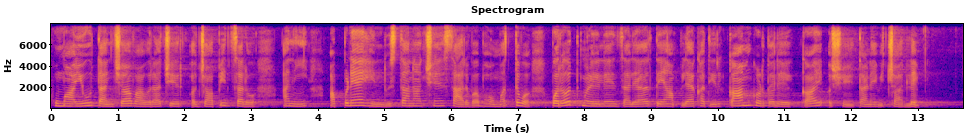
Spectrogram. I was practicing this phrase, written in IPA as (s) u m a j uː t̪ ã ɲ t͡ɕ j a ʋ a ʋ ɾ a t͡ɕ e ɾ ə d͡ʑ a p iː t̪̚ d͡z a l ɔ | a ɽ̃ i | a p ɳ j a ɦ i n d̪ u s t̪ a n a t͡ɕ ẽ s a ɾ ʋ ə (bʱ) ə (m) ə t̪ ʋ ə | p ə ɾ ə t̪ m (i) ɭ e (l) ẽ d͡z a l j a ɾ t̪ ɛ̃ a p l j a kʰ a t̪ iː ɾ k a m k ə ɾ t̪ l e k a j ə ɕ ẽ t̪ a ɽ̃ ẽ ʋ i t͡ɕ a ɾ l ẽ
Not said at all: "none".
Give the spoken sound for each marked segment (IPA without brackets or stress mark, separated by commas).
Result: h, bʱ, m, i, l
